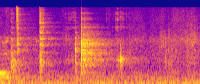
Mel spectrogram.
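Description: Metal kitchen tongs clinking against cookware and the stove grate as a tortilla is turned over a gas burner: about four sharp clinks in the first second and a half.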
